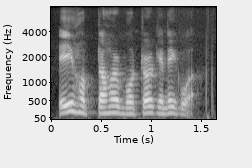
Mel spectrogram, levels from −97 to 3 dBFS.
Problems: none marked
